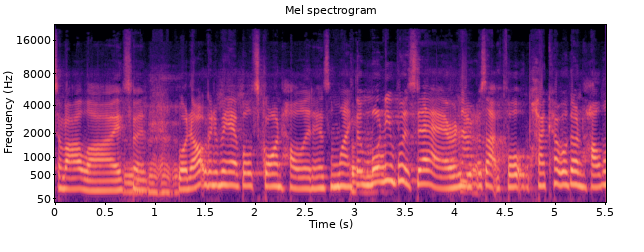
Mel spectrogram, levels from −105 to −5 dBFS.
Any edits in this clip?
yes; 1 cut; at 3.0 s

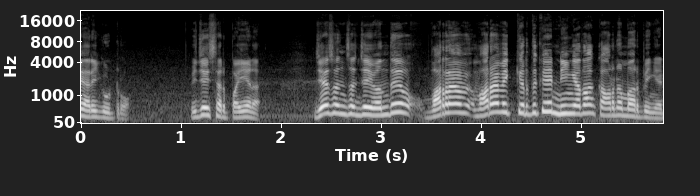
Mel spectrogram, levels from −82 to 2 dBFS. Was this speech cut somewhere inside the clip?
no; 0 cuts

